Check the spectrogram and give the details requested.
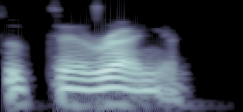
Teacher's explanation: stress is placed in the third syllable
